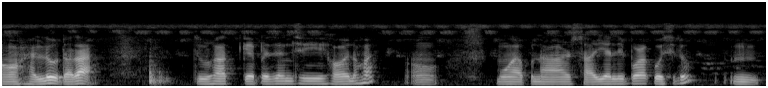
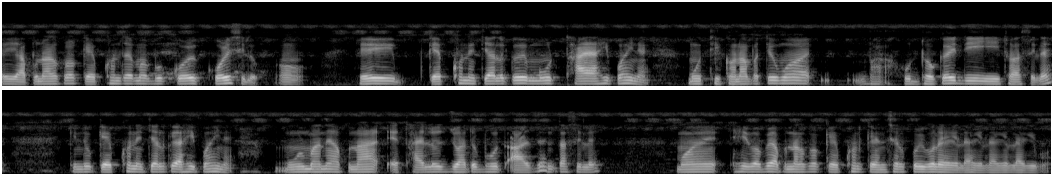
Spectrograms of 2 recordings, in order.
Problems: constant background noise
